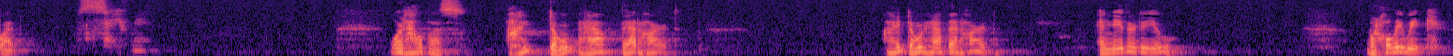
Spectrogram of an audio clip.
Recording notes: Preached at Grace Ev. Lutheran Church.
